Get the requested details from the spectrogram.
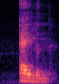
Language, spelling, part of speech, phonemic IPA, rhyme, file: Dutch, ijlen, verb, /ˈɛi̯.lən/, -ɛi̯lən, Nl-ijlen.ogg
- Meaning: 1. to rave, babble, maunder (speak quickly and incoherently as if one were delirious or mad) 2. to hasten, hurry, rush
